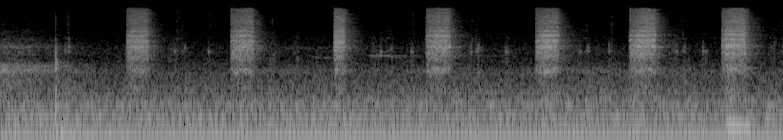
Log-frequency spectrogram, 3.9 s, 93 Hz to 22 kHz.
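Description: Gun cleaner sprays in repeated short bursts into the bore of a Heritage Rough Rider .22LR revolver, about seven quick hisses at a steady rhythm over a low background hum, close and fairly loud.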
